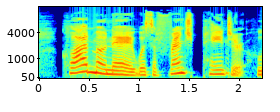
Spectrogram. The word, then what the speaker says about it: Claude Monet: okay our first sentence Cloud Monet and actually it's Claude Monet in French but we use an American pronunciation Claude Monet was a French painter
